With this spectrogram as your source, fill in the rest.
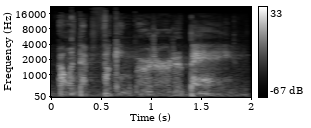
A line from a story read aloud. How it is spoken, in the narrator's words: she whispers in my ear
